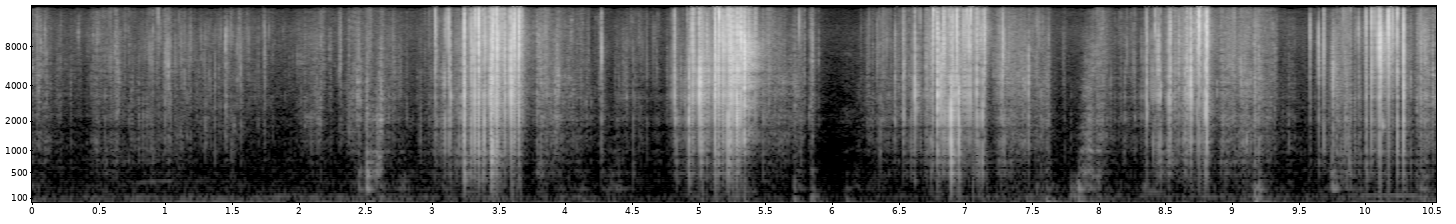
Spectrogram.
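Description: Blue crunchy slime full of foam beads being squeezed and pressed by hand, giving bursts of crackling and popping. The first couple of seconds are quiet, then come about four strong squeezes, each a short crackly burst, one every one and a half to two seconds.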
